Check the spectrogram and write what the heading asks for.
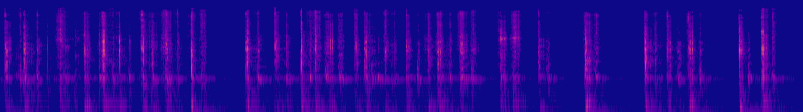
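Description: Rapid, irregular clicking like typing on a keyboard, several clicks a second in runs with brief pauses, over a faint steady hum.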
